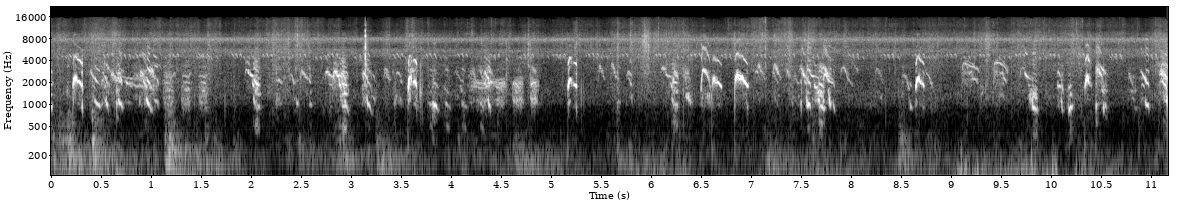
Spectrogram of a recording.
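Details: Flock of 44-day-old jumbo Cornish Cross broilers kept for meat, chirping continuously in thin high peeps that come in quick clusters, over a quiet low background rumble.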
